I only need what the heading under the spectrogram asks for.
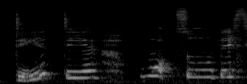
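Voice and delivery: very high-pitched, kindly spoken voice. Narrator reading Mr McNally, an old friend, at the bedroom door; very kind voice. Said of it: "he said in a very kind voice".

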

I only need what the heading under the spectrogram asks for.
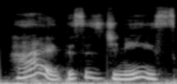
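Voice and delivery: put-on polite, customer-service-style phone voice. Acting out answering a call at work, in a work phone voice. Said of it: "do your work voice".

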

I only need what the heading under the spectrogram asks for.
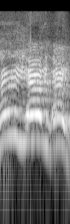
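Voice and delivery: shrill, very high, very loud yelling shout. Breaking off mid-talk to yell at George, who is attacking the cat. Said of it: "I'm so sorry for yelling".

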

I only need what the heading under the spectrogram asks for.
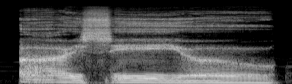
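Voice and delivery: very hoarse, rasping voice. Reading a horror story, voicing a recorded stranger: very hoarse voice. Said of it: "a very hoarse voice saying".

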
